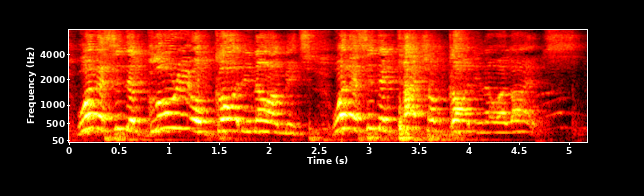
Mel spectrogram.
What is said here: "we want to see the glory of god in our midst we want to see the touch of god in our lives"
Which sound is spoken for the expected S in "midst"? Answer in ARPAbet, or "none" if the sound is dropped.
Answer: none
